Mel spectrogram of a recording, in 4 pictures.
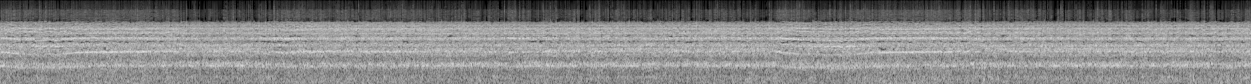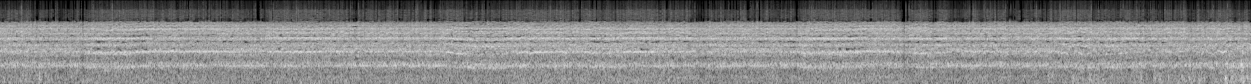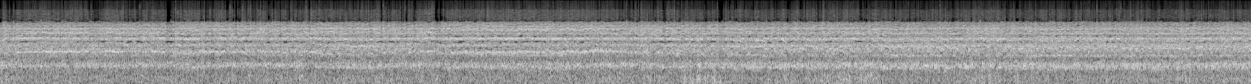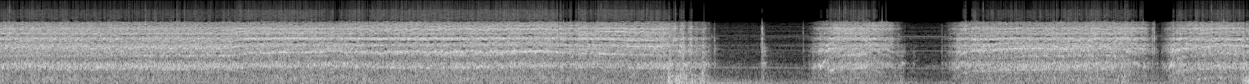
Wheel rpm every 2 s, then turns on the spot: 230, 230, 230, 230, 230, 230, 230, 230, 230, 230, 220, 220, 230, 230, 210, 210, 210, 210, 210, 200, 220, 210, 70, 100, 140.
none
